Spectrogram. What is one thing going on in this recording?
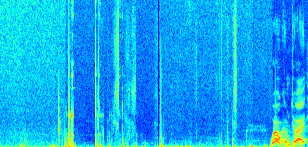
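A microphone thumps and rustles as it is handled.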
